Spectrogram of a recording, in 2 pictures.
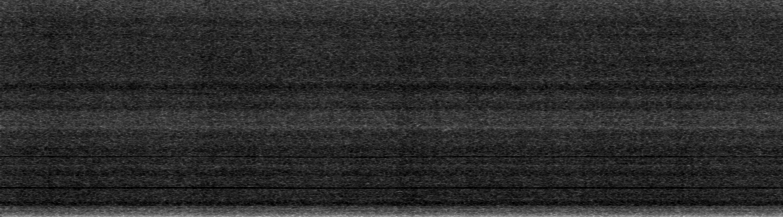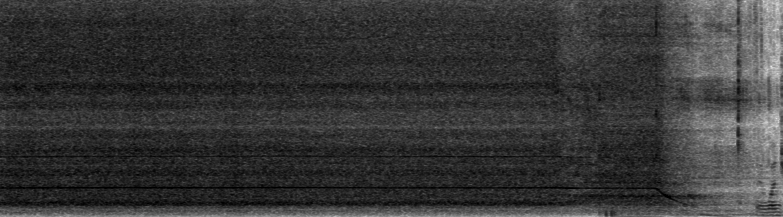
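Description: A hair dryer blows with a steady whirring roar, then winds down.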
